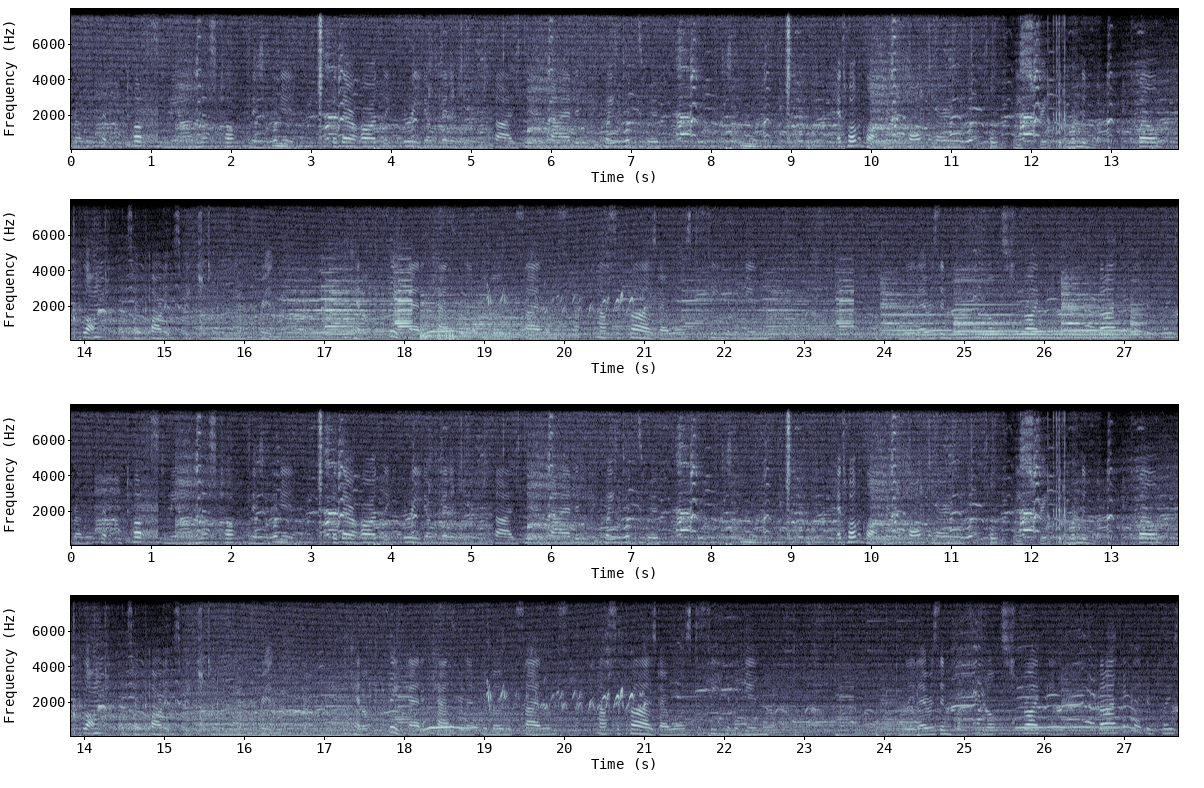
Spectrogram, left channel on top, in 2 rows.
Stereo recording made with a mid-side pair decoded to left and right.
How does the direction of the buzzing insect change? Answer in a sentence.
You can hear the buzzing insect go right and come back.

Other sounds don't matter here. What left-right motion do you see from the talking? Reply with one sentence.
In this clip you hear the talking stay put.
